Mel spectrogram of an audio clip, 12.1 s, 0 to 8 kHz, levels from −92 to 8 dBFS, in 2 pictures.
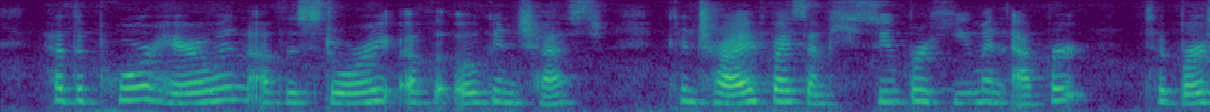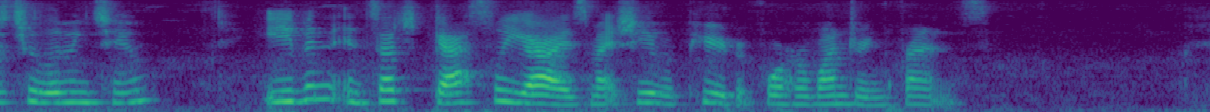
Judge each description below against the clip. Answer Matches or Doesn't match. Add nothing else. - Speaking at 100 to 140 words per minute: Doesn't match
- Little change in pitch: Doesn't match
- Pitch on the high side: Matches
